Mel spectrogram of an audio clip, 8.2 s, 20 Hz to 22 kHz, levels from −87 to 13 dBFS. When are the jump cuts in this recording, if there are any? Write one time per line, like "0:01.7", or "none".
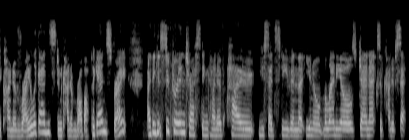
0:02.9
